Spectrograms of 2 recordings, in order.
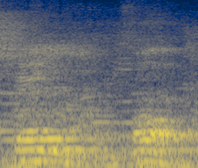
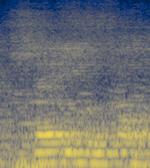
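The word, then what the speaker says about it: شيطان: Ya, seharusnya bacanya itu A'udzu billahi minasy syaitan ya. Syaitan. Jadi yang terdengar syaitan. Nah, itu yang pertama.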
